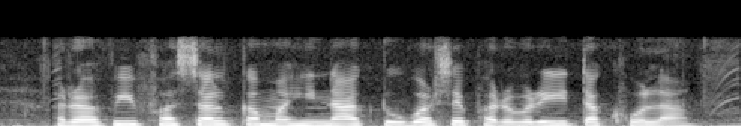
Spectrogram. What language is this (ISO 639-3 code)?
bho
